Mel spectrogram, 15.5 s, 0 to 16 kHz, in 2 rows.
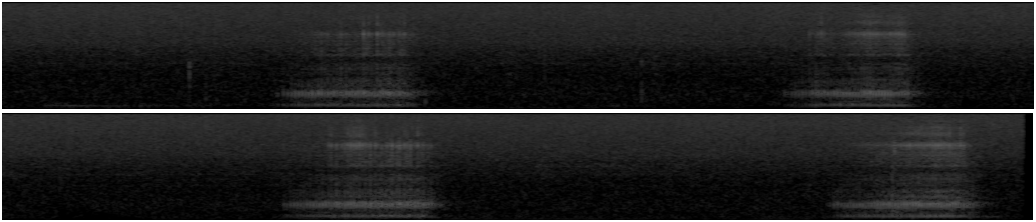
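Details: Dog snoring loudly: a rough, buzzing snore on each breath at roughly 15 breaths a minute, with quiet pauses between.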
